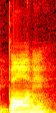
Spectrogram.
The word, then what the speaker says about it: pony: Quando abbiamo una parola straniera usiamo sempre le vocali aperte nella sillaba accentata, quindi pony, non diremo pony.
